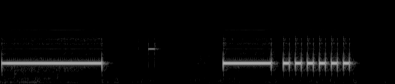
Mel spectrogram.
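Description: A loud electronic tone from a Panasonic KX-TG6434 cordless phone answering machine holds steady for about a second, then after a short gap returns, followed by a quick run of six rapid beeps. No talking.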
